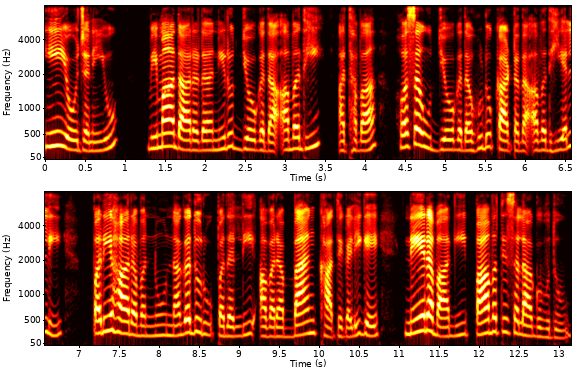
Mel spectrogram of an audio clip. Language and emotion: Kannada, neutral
